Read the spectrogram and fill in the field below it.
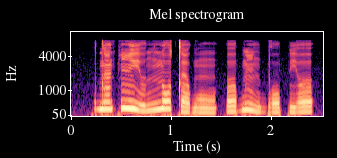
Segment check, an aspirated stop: absent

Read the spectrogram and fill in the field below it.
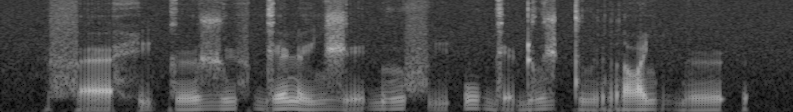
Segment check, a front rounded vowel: present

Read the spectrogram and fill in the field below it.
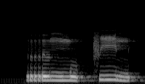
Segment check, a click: absent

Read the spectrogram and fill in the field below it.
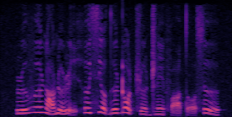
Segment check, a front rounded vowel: absent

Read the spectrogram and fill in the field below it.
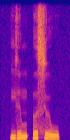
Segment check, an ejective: absent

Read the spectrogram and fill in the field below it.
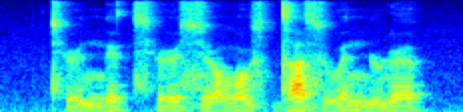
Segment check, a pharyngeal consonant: absent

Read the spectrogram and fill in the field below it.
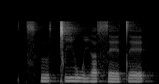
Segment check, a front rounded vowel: absent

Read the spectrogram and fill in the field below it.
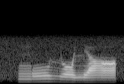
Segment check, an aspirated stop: absent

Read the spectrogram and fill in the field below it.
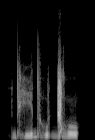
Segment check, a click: present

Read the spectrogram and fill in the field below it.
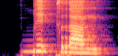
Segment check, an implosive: absent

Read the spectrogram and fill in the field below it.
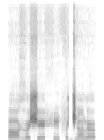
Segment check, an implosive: absent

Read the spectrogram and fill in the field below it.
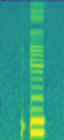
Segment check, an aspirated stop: absent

